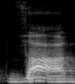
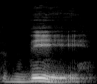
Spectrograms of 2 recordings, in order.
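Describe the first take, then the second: First: The vowel is a short schwa sound. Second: The vowel is a long ee sound. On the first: "is when there's a consonant" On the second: "But when you have samohlaska, a vowel"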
